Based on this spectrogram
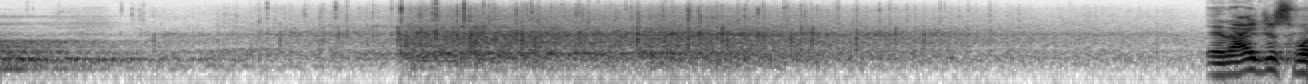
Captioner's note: audience applauding; audience cheering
